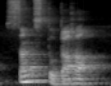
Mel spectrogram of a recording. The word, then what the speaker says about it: संस्तुतः: ठीक है, जैसे हम बोलते हैं नमः, तो ना मा और 2 बिंदी, तो हा की तरह उसका उच्चारण होता है। तो यहाँ पे या के पीछे 2 बिंदियां हैं तो क्या बोलेंगे, यह। ठीक, तो यह संस्तुतः, फिर यहाँ 2 बिंदियां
